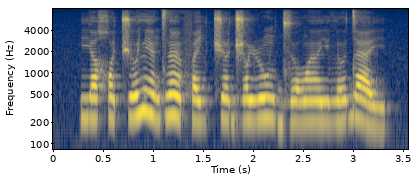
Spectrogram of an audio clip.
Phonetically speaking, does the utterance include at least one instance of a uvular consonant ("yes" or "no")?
yes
